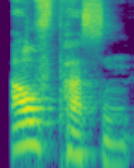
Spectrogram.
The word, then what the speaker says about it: aufpassen: Aufpassen, einkaufen, vorstellen. Exactly, the stress is always on the prefix.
